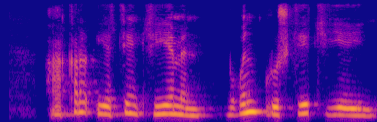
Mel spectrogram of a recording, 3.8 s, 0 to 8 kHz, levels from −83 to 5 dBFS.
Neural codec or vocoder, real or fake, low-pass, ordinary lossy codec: codec, 24 kHz, 0.9 kbps, WavTokenizer, medium speech release version 1; fake; 7.2 kHz; none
